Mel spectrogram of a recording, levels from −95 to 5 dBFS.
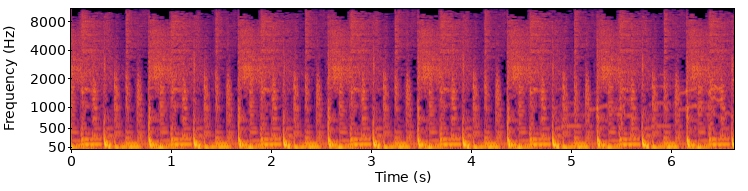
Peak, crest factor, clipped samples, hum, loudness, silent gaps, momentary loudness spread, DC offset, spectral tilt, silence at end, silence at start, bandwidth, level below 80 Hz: -2 dBFS; 16 dB; under 0.1%; none; -18 LUFS; none; 1 LU; under 0.1%; -4.5 dB/octave; 0 s; 0 s; 11 kHz; -22 dBFS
